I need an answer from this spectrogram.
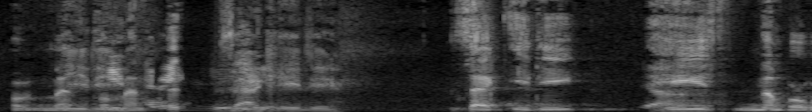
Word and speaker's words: Zach Edey: Is that how you pronounce his name from Memphis? Zach Edey.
